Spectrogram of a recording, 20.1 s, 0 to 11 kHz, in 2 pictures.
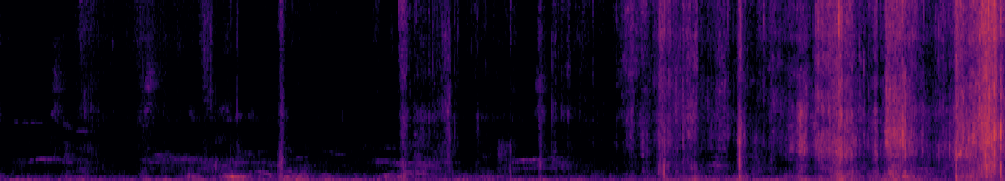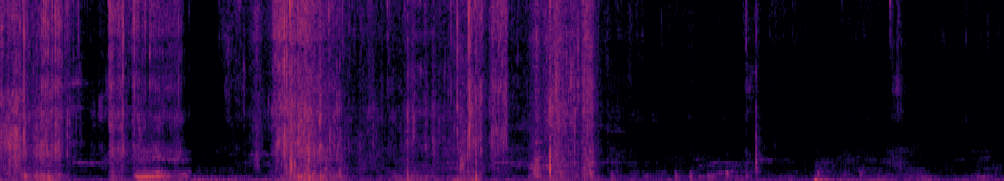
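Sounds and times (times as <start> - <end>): dry material crunching: 6.2 - 11.9, 12.5 - 16.2.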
